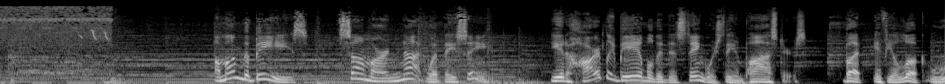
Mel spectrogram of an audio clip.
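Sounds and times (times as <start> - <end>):
birds singing in a meadow: 0.6 - 1.2
speech: 2.1 - 9.4.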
